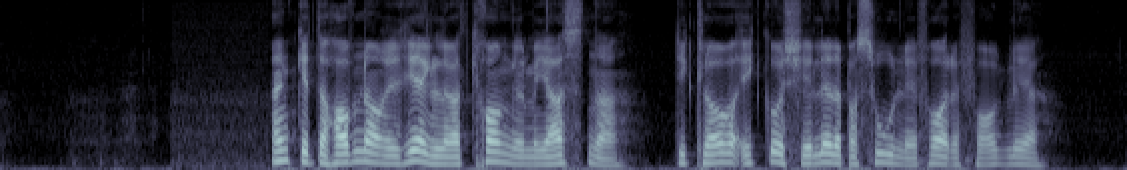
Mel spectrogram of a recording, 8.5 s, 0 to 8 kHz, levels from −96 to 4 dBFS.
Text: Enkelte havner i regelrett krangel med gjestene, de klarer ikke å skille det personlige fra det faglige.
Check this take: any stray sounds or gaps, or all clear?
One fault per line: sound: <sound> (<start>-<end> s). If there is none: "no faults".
no faults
